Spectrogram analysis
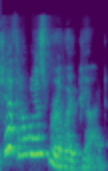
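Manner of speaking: high, bright surprised gush; amazed delight. Retold or imitated. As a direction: pitch way up, thrilled at her own work. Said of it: "And I'm like".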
